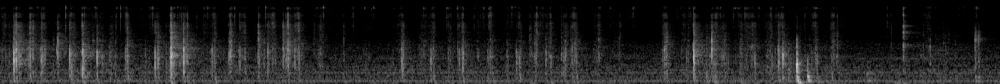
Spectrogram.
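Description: A deck of tarot cards being shuffled by hand: a run of quick riffling clicks and card snaps, thickest in the first few seconds and again around seven to eight seconds, with the sharpest snap about eight seconds in.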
